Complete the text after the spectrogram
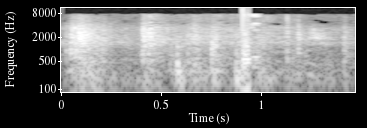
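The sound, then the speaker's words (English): A heavy chamber door is forced open by expanding hexaplast packed against it and bursts open with one sudden, loud thudding bang. Low rumbling and scattered knocks come before the bang, and a fainter rattling tail follows. “Hey, it works, sir. The door's open.”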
